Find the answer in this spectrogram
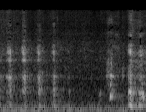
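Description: Two men laughing together, a quick run of short laugh pulses that dies down about halfway through, with another burst near the end.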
